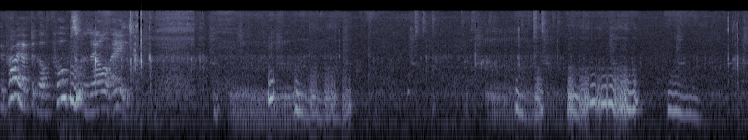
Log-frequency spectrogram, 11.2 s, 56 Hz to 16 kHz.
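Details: Jack Russell Terriers indoors as older dogs meet a new 5-month-old pup: rumbling low growls and grumbling whines in uneven stretches, with quieter pauses between.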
